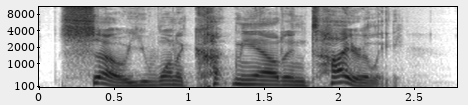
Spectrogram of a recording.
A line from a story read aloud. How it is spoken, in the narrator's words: Dalla shouted back in her old voice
